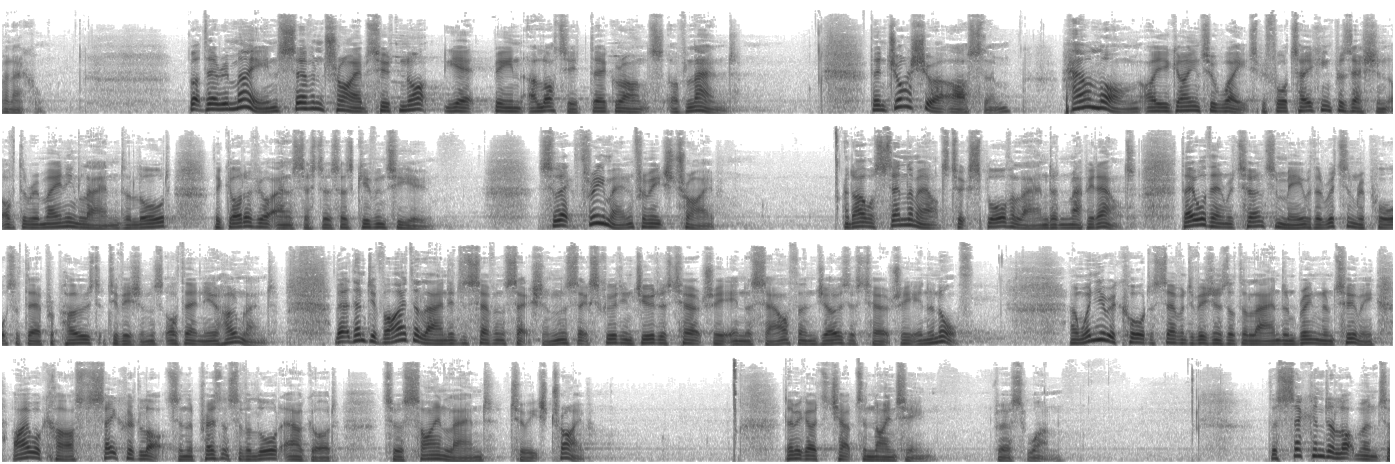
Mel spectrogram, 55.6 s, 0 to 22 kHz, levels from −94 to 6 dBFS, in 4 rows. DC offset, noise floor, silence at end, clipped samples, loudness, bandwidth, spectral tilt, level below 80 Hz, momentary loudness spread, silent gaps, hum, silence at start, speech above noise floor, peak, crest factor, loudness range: under 0.1%; -56 dBFS; 0 s; under 0.1%; -19 LUFS; 15.5 kHz; -5.5 dB/octave; -50 dBFS; 13 LU; none; none; 0 s; 38 dB; -2 dBFS; 16 dB; 4 LU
